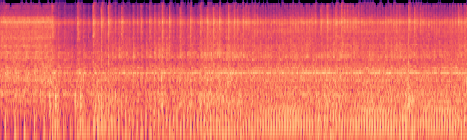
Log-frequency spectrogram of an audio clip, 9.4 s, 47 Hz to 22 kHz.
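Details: Poulan 16.5 HP lawn tractor single-cylinder engine after valve check, RTV valve cover gasket, Chinese copy replacing Nikki carburetor and new intake manifold: loud, uneven running with choppy stuttering beats and no steady rhythm; rough running, cause not pinned down.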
